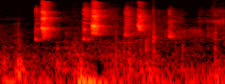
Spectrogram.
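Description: Paper planner pages being handled and slid across a wooden tabletop, heard as a few short, sharp rustles and scrapes about half a second apart.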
